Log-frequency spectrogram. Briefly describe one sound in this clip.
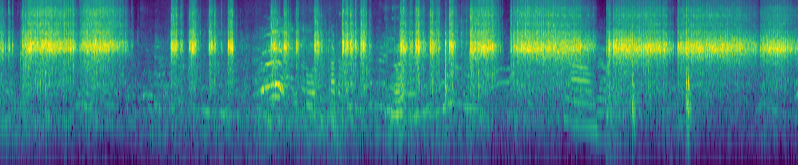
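A toy car's electric motor whirs loudly in bursts.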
